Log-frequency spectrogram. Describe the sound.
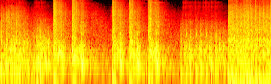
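Loud bursts of automatic gunfire from a video game set in Fallujah, repeated many times in rapid rattling volleys with brief gaps between them, and no talk.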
